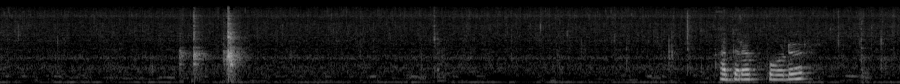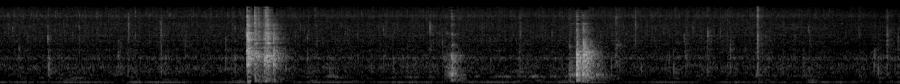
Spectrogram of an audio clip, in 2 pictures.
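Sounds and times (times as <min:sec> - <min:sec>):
onion and garlic frying in oil: 0:00.0 - 0:18.0
pot clattering: 0:01.8 - 0:02.5, 0:11.4 - 0:11.9, 0:14.7 - 0:15.2.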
